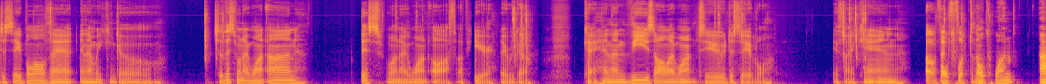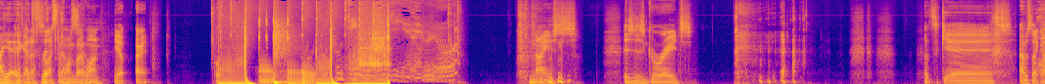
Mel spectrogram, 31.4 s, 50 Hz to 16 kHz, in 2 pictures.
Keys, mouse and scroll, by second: 0.8-1.1 shift+scroll up 2, 3.1 alt+1, 3.8-5.0 drag, 5.6-6.9 drag, 7.7 1, 9.0-11.0 drag, 11.2-12.1 shift+scroll up 1, 12.7 alt+1, 14.1 alt+1, 14.7 click, 15.5 click, 16.4 alt+1, 18.6 click, 18.8 space, 21.5 click, 22.1 click, 22.3 space, 24.5 right click.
